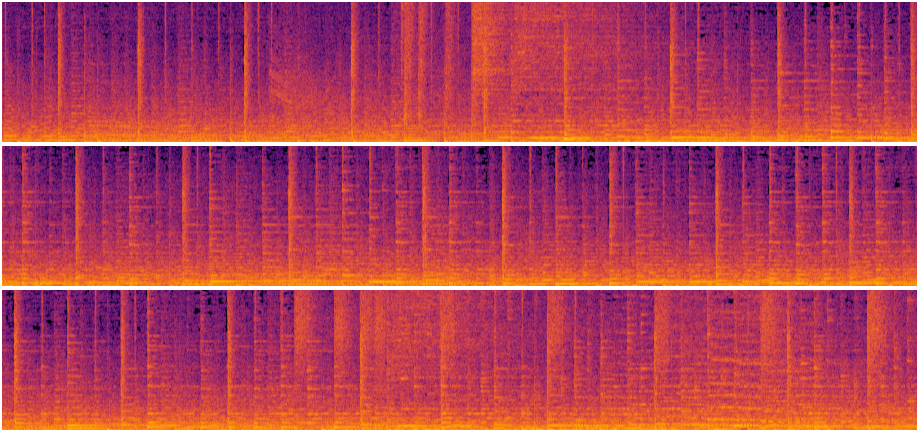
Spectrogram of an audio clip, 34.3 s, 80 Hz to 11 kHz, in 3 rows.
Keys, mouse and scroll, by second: 0.0 click, 0.7 a, 0.9 a, 1.7 u, 2.3 click, 4.3-5.5 drag, 6.1 click, 7.2 click, 8.3 click, 13.7 click, 17.1 click, 18.1 i, 18.2 m, 18.3 g, 19.6-21.8 typing, 22.0 Return, 23.6 click, 26.1 click, 27.3 middle click, 27.7 scroll down 1, 27.9 scroll up 2, 28.5-29.6 middle drag, 31.1 alt+z, 32.2-34.3 middle drag.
